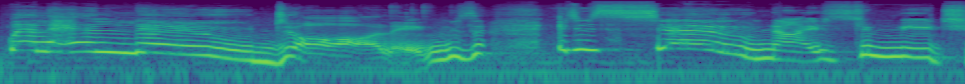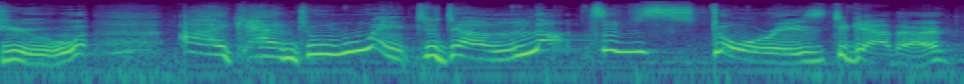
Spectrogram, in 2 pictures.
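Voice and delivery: high, slow, grand English lady voice; drawn-out, sweet British matron; posh English lady. Acted. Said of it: "So I think she sounds like this".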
